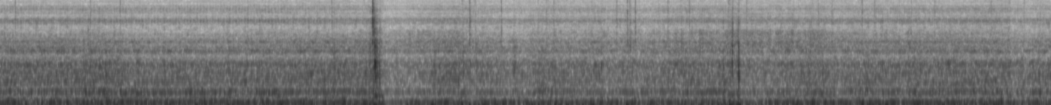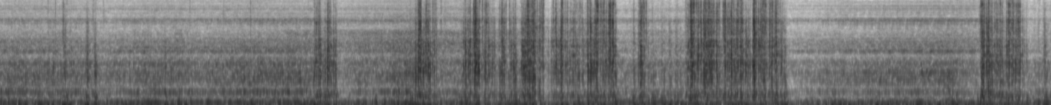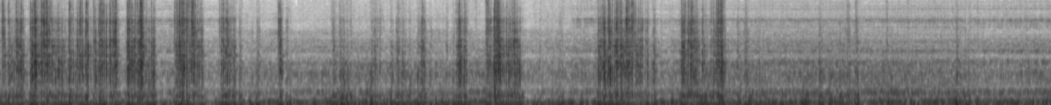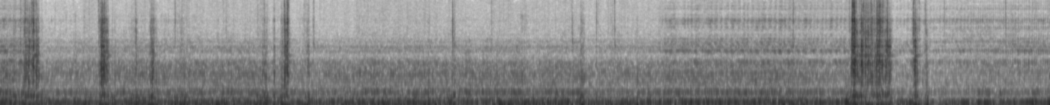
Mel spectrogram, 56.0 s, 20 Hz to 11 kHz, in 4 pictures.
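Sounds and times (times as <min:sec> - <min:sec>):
tyre noise on asphalt: 0:00.0 - 0:56.0
wind rushing over microphone: 0:00.0 - 0:56.0.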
